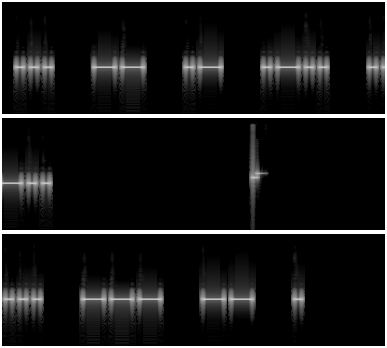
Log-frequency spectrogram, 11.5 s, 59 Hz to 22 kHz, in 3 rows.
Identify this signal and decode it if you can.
Morse code, heard as a keyed tone, about 17 wpm, spaced as for 12 wpm, 700 Hz. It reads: SMALL SOME
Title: 2x Character Spacing - Top 300 Words - 17wpm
